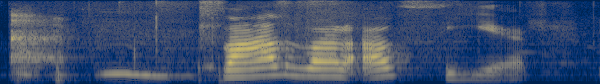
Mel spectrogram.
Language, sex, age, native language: Icelandic, female, 9, Icelandic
